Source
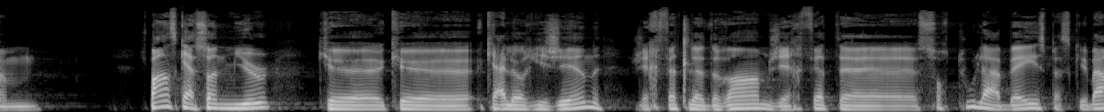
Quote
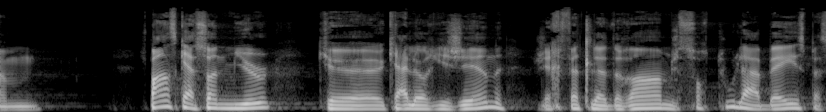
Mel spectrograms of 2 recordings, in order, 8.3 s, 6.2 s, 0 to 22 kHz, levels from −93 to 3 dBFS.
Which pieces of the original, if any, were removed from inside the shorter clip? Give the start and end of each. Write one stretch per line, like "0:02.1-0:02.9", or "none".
0:02.9-0:03.6
0:05.8-0:06.9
